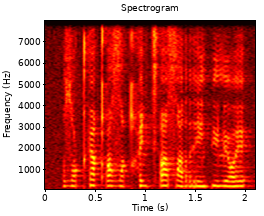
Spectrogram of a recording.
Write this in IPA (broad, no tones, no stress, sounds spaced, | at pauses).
zˤ o kʰ e qʼ a zˤ e qʰ e ʎ t͡sʼ i sˤ a r i lʲ pʲ u lʲ ɔ e̯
